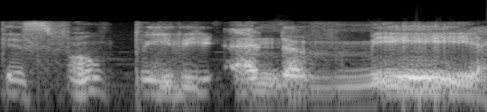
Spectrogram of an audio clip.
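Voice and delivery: slow, rough, raspy, menacing villain voice. Voicing a dying Witch Queen who grabs a character's hair: cackling Witch Queen voice. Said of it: "grab Helena by the fucking hair and go".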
